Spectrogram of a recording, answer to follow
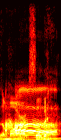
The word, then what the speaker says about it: Ammar: My name's Ammar, so just replace the X with an A, and it's Ammar. Ammar.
